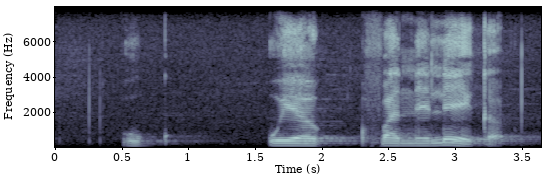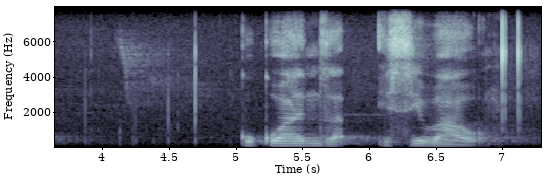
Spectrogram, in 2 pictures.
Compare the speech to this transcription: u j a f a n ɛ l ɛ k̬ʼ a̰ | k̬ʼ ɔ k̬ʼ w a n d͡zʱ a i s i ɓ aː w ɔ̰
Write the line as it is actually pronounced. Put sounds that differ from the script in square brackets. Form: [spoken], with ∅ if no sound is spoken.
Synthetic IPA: u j a f a n ɛ l ɛ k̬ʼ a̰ | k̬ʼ [u] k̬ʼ w a n d͡zʱ a i s i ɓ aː w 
